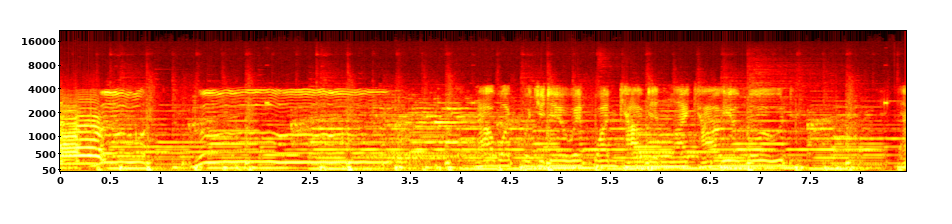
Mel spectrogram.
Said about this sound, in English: This is how normal cows sound when they moo.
